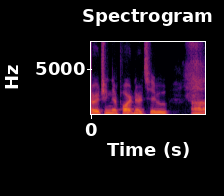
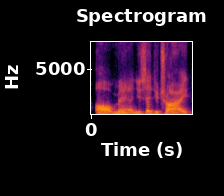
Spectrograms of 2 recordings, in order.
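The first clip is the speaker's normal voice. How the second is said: raised, acted whine of disappointment; complaining; 4 semitones higher, 5 dB louder than usual. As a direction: act out a let-down partner pushing back. Acting out pushy partner's complaint.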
